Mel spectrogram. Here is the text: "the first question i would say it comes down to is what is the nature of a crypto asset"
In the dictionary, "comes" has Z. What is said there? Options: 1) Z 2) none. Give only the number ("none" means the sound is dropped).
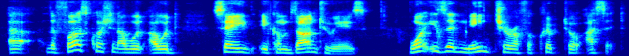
1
